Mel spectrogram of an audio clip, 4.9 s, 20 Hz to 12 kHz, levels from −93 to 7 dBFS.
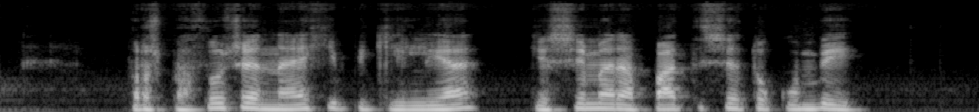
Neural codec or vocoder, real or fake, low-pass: none; real; 10.8 kHz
